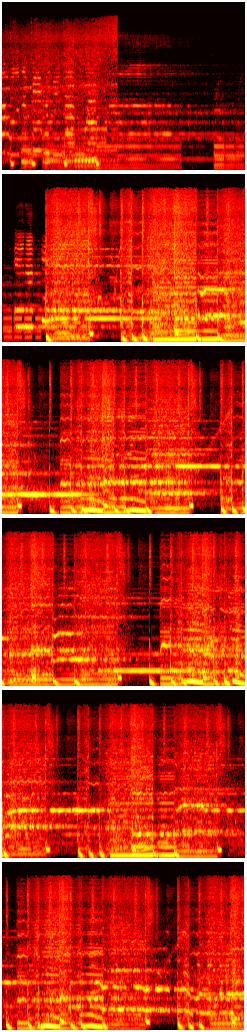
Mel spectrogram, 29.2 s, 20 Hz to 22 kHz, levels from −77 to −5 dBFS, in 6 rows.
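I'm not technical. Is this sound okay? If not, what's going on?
No, not quite. A noise suppressor built for speech was applied to music or sounds here, and it's been left running the whole way through. It treats steady tones, ambience and lingering tails as if they were background hiss and keeps pulling them down, so the level wobbles gently and held sounds feel a bit thinner and less full than they should, while sharp hits mostly get through untouched.

On top of that, there are specific spots where you can hear sound cut by the noise suppressor, with the level sinking noticeably: about 0.11 to 0.6 seconds, 0.79 to 1.25, 1.96 to 4.26 (the longest and deepest, around two seconds), 4.45 to 5.12, a brief moment at about 20.2 to 20.35, and 23.6 to 24.6. In each, the steadier or fading part of the sound drops away or gets cut short.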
